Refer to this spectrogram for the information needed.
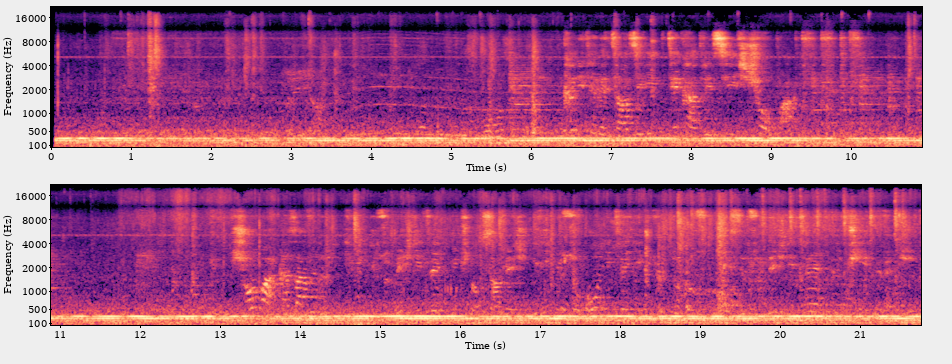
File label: supermarket soundscape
